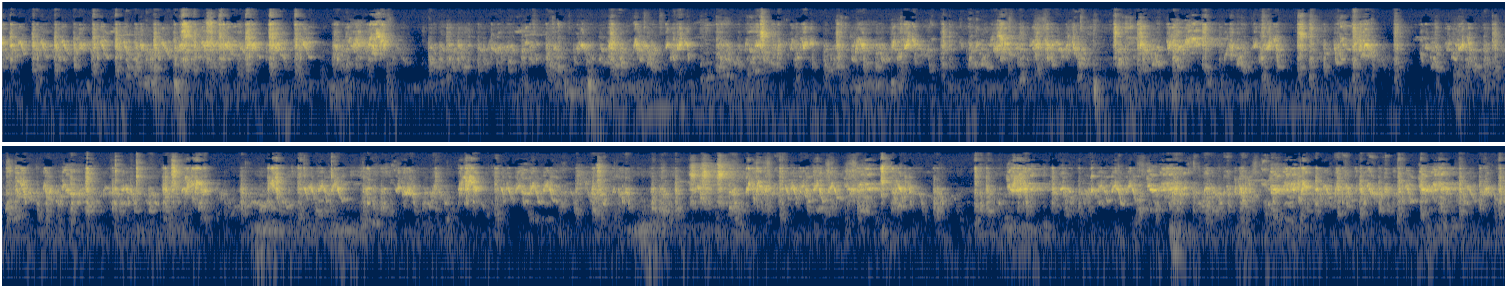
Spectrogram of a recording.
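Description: Several budgerigars chattering and warbling together: a busy, continuous stream of quick chirps, squawks and clicks, pausing only briefly a few times.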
